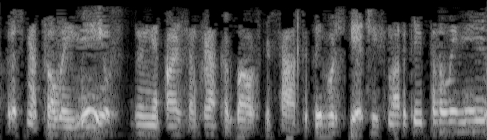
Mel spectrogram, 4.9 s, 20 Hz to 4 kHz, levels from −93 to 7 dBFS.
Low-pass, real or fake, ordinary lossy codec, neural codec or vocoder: 3.6 kHz; fake; MP3, 16 kbps; codec, 44.1 kHz, 2.6 kbps, DAC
